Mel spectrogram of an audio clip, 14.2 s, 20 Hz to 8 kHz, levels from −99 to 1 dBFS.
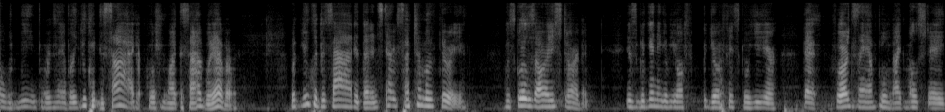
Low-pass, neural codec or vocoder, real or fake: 7.2 kHz; codec, 24 kHz, 1 kbps, SNAC; fake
